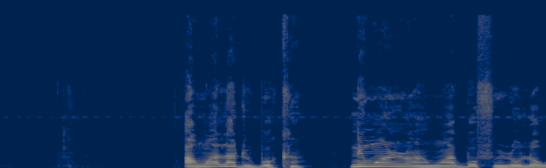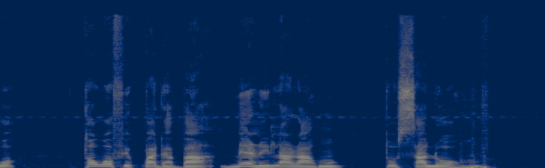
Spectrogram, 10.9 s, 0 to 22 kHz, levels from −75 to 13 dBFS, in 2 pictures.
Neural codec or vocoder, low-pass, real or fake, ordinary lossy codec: none; none; real; none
